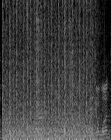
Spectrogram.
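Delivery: loud, high, drawn-out kill call; excited shout. Real, not acted. Kill during fight.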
